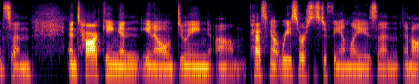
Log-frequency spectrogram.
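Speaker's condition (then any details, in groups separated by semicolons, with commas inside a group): No condition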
